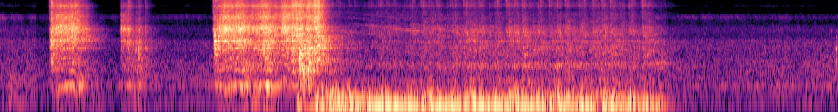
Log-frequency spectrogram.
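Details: Small-block Jeep starter after adding shims: several harsh grinding bursts as it tries to engage, then a low labouring crank. The flywheel and starter are damaged, and one, two or three shims did not cure it.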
